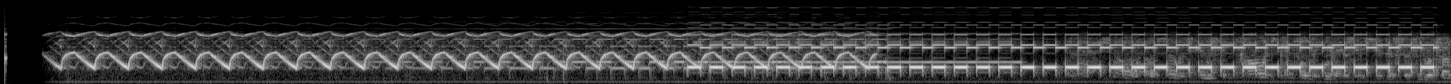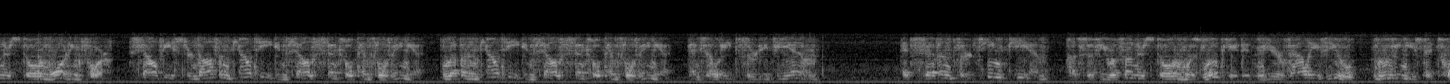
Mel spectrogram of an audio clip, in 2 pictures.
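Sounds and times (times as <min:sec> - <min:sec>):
electronic siren wail: 0:00.4 - 0:14.4.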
